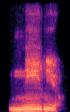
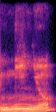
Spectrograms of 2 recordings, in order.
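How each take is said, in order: First: The middle consonant is a plain n. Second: The middle consonant is a palatal ñ. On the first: "dicen niño" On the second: "en vez de niño"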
